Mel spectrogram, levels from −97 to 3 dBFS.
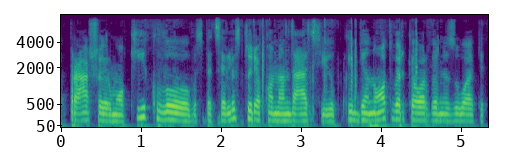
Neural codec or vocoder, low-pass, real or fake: none; 7.2 kHz; real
